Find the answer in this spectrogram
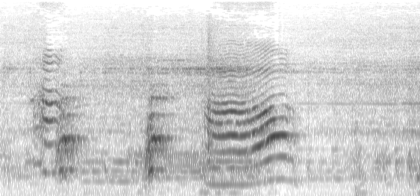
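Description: A dog giving two short barks, then a longer wavering howl of about a second.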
